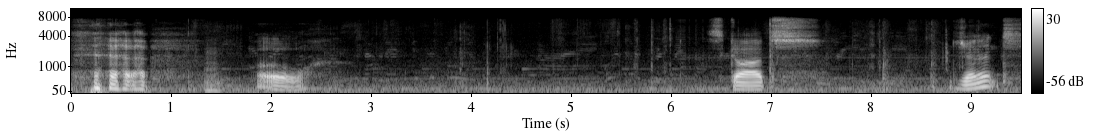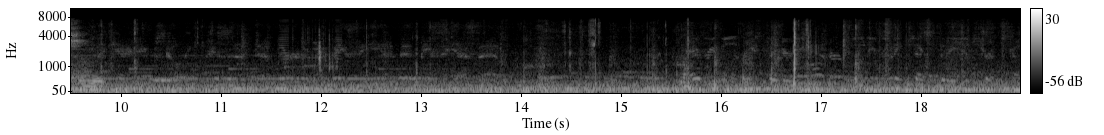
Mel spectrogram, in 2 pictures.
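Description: Stiff cards rustle and slide against each other as they are shuffled by hand.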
